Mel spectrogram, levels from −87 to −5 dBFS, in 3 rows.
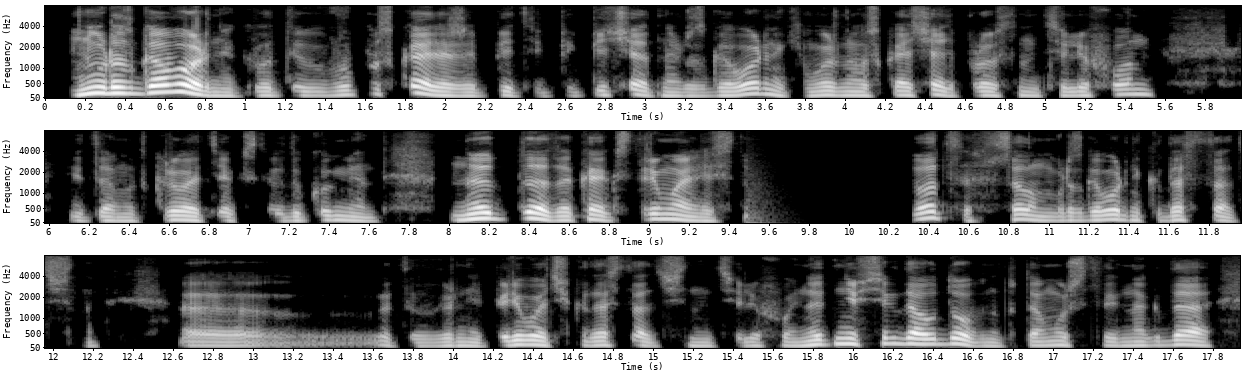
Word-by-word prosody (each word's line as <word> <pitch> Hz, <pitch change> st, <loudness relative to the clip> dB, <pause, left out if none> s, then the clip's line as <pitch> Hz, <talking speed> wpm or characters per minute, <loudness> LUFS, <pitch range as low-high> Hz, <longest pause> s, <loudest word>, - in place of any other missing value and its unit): ну, 180 Hz, +6 st, +8 dB
разговорник. 190 Hz, -, +8 dB
Вот 125 Hz, -2 st, -5 dB
выпускали 135 Hz, -, +1 dB
же, 110 Hz, -1 st, -1 dB
Петя, 105 Hz, 0 st, -9 dB
пе 115 Hz, +2 st, -19 dB
печатные 125 Hz, -2 st, -3 dB
разговорники, 120 Hz, +4 st, -1 dB
можно 125 Hz, 0 st, -1 dB
его 120 Hz, -1 st, -1 dB
скачать 130 Hz, 0 st, -2 dB
просто 125 Hz, 0 st, -5 dB
на 110 Hz, -, -7 dB
телефон 125 Hz, +8 st, -4 dB, 0.6 s
и, 115 Hz, -, -9 dB
там, 110 Hz, +1 st, -3 dB
открывать 130 Hz, +3 st, 0 dB
текстовый 115 Hz, -2 st, -10 dB
документ. 120 Hz, -2 st, -4 dB, 0.3 s
Но 150 Hz, +6 st, +5 dB
это, 180 Hz, -3 st, +3 dB
да, 175 Hz, -5 st, +8 dB
такая 130 Hz, +3 st, +1 dB
экстремальная 150 Hz, -4 st, -1 dB, 0.8 s
ситуация. 185 Hz, +3 st, -3 dB
В -, -, -23 dB
целом 145 Hz, -6 st, -2 dB
разговорника 125 Hz, -1 st, -2 dB
достаточно, 120 Hz, -5 st, -5 dB, 0.4 s
э, -, -, -6 dB
этого, 110 Hz, -, -7 dB
вернее, 115 Hz, -1 st, -3 dB
переводчика 135 Hz, +1 st, 0 dB
достаточно 120 Hz, -3 st, -4 dB
на 105 Hz, -, -8 dB
телефоне, 115 Hz, +3 st, -8 dB
но 140 Hz, -, +3 dB
это 150 Hz, -, -2 dB
не 170 Hz, -, +4 dB
всегда 175 Hz, +1 st, +3 dB
удобно, 155 Hz, -10 st, +1 dB
потому 125 Hz, +6 st, -5 dB
что 120 Hz, -, -11 dB
иногда, 125 Hz, +3 st, 0 dB
125 Hz, 150 wpm, -19 LUFS, 115-150 Hz, 0.8 s, ну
